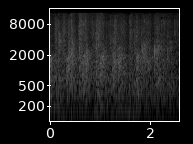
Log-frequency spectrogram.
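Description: A crowd claps steadily for a few seconds, dense overlapping hand claps forming a continuous bright, even wash of applause with no voices on top.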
